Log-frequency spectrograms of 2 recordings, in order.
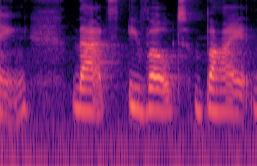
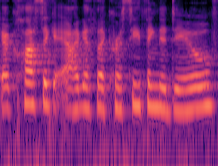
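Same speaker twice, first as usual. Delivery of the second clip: usual speaking voice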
